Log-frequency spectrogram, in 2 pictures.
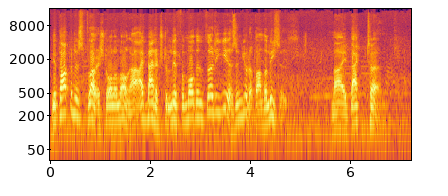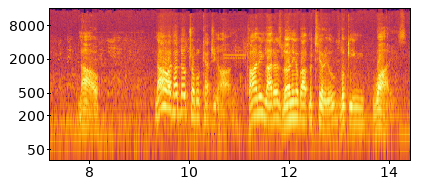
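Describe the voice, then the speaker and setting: A middle-aged gentleman back from long years abroad in a radio drama. His gravelly voice swings up and down as he muses with wry hesitation. A faint noise sits behind him. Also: on the high side, very animated, normal speed, poor audio. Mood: amused. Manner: musing, hesitant, wry, with small chuckles. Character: middle-aged wistful man returned from decades abroad.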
